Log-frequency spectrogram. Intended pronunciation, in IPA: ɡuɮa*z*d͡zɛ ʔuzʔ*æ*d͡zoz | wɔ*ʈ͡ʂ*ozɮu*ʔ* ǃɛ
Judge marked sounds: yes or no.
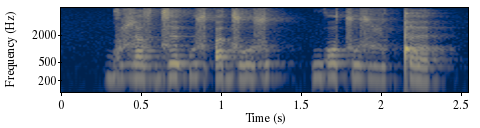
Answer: yes, no, no, no

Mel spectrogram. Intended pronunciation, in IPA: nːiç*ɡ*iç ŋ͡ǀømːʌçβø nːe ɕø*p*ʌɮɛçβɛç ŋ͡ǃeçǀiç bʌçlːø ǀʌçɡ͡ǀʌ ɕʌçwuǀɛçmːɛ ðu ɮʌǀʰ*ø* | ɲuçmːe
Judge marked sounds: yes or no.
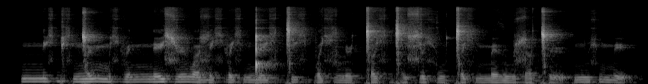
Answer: yes, no, yes

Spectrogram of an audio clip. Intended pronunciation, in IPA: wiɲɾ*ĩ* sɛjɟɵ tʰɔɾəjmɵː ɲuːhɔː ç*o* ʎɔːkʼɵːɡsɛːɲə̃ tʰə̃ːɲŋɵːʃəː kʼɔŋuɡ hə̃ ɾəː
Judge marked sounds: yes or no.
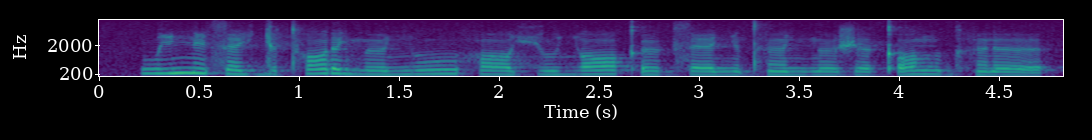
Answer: yes, no

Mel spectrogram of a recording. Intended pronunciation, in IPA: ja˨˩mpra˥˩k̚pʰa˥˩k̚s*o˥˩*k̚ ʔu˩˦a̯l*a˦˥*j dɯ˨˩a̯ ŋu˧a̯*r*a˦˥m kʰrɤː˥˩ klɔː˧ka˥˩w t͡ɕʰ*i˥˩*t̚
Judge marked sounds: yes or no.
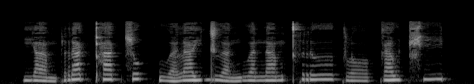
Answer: yes, yes, no, yes

